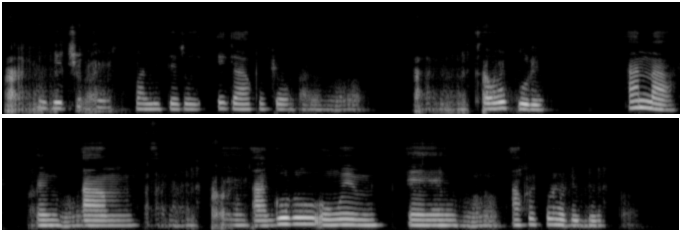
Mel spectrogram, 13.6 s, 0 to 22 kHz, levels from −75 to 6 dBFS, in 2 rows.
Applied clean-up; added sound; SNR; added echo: neural mask model DeepFilterNet 3.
